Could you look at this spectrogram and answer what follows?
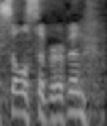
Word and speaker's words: Seoul Sub→urban: called soul sub arrow do you just say soul suburban do you pronounce the arrow in any way no i just saw the urban yeah but it's funny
